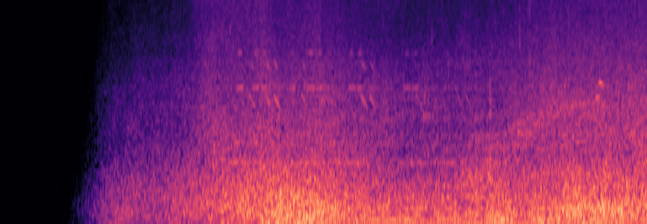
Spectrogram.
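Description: Ocean surf breaking with wind, fading in from silence about a second in, with a low steady hum underneath.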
